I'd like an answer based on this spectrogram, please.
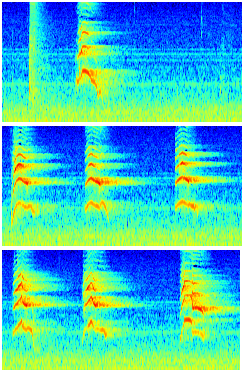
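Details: A runt foster kitten being raised by hand after her mother slapped and hissed at her when she tried to nurse; loud, clear meows rising then falling, repeated seven times at irregular gaps of one to three seconds, indoors with a single click early on.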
